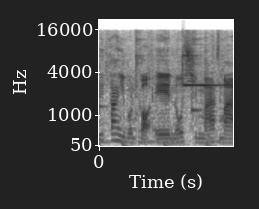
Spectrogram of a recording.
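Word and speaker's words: 江ノ島: เ ซื้อ อี โนชิ เป็น ความ เข้า ใจ ผิด นะ ครับ อ่าน ว่า เอโนชิมะ ไม่ ใช่ ใช่ อย่า เถียง อย่า เถียง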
